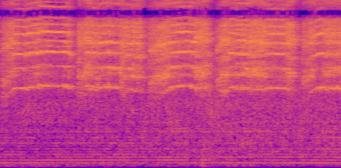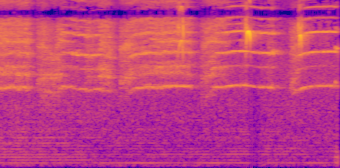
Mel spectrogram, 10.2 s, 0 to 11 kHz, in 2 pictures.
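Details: A 15-day-old hand-fed Green-cheeked Conure chick, noisy at feeding time, gives harsh, buzzy begging calls about once a second in a steady, insistent series, with faint music behind.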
